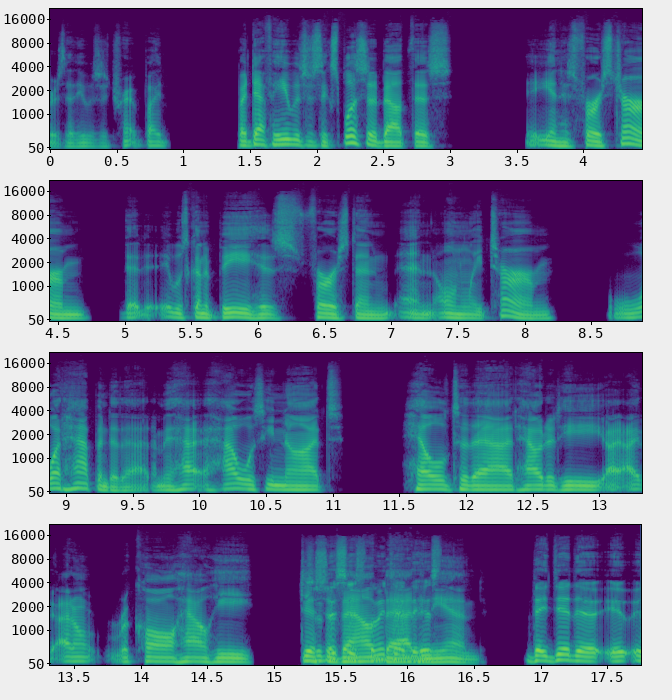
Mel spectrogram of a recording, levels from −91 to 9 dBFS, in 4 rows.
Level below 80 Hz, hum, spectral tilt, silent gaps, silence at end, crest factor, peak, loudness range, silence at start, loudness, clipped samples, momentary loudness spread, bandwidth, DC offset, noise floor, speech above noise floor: -56 dBFS; none; -6.5 dB/octave; 0.90-1.41 s, 3.02-3.57 s, 4.75-4.96 s, 8.24-8.61 s, 11.08-11.48 s, 14.85-15.17 s, 16.59-16.86 s; 0 s; 18 dB; 0 dBFS; 4 LU; 0 s; -18 LUFS; under 0.1%; 12 LU; 14.5 kHz; under 0.1%; under -90 dBFS; over 72 dB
